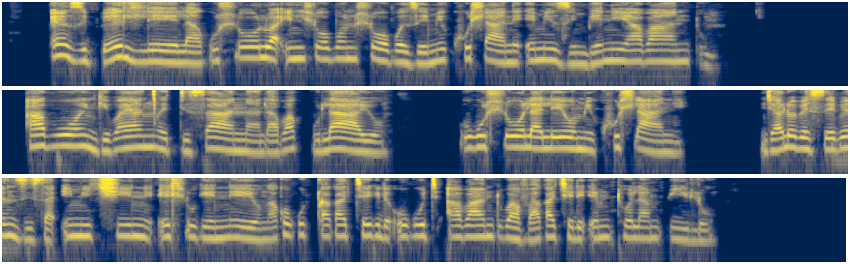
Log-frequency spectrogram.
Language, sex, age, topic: North Ndebele, female, 25-35, health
